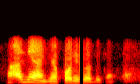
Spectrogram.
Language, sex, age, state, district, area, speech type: Odia, female, 45-60, Odisha, Koraput, urban, conversation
